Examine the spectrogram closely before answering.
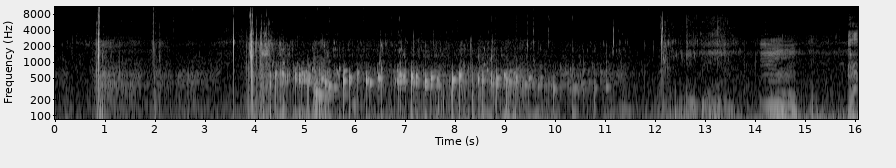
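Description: Muffled underwater sound heard through a sealed camera housing: a few sharp clicks, then several seconds of a wavering, bleat-like pitched sound. Near the end there is water noise and a low thump as the camera breaks the surface.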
